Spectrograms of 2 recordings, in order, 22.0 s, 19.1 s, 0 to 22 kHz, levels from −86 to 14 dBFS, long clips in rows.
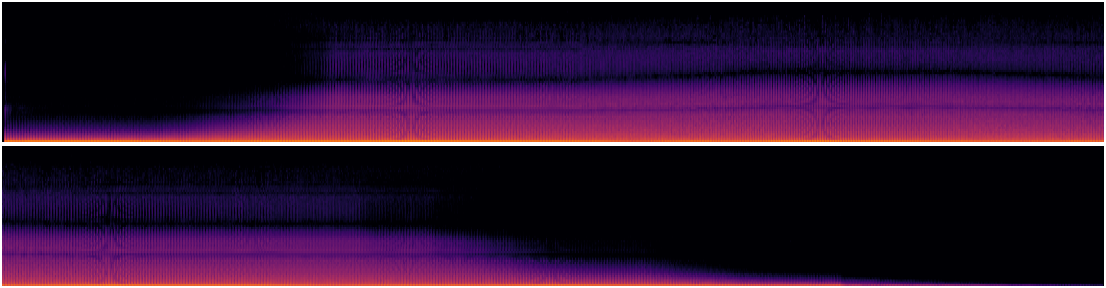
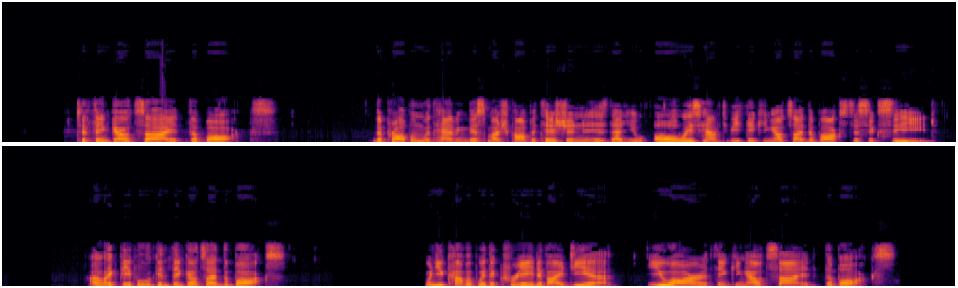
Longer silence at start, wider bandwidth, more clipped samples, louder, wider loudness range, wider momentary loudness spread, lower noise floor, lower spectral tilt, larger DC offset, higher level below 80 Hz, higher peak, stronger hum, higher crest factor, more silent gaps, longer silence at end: second, 0 s vs 0.75 s; about the same, 7.8 kHz vs 7.2 kHz; neither; second, -20 LUFS vs -16 LUFS; first, 10 LU vs 4 LU; second, 8 LU vs 12 LU; second, -66 dBFS vs under -90 dBFS; first, -7.5 dB/octave vs -4 dB/octave; neither; first, -18 dBFS vs -60 dBFS; about the same, 0 dBFS vs 0 dBFS; neither; about the same, 16 dB vs 18 dB; neither; first, 2.45 s vs 0.65 s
